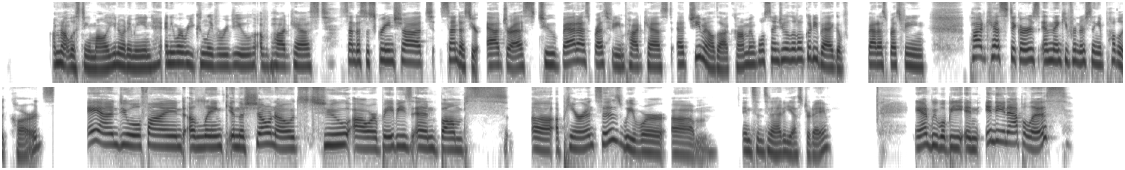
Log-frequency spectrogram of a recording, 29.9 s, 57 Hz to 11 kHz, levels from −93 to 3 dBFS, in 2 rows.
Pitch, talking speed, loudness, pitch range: 205 Hz, 165 wpm, -21 LUFS, 180-240 Hz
